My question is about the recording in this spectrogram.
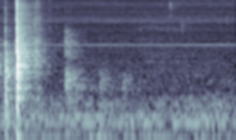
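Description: A quick click, then a sharp, loud knock about a fifth of a second in, followed by a faint tick and a low steady hum of room noise.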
